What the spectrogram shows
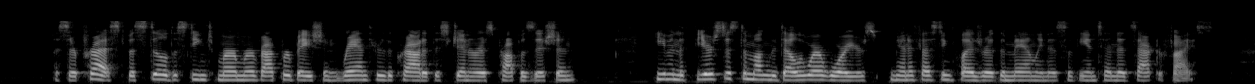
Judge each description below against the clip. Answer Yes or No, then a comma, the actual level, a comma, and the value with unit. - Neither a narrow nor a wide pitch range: No, narrow, 2.0 semitones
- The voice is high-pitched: Yes, high, 200 Hz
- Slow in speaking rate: No, average, 155 wpm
